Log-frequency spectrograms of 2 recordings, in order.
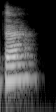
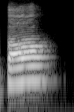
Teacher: ता की आवाज बारीक है, तो की आवाज मोटी है। और फिर इससे माने भी बदल जाते हैं।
